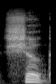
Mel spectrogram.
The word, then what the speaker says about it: Suge: Suge Knight.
